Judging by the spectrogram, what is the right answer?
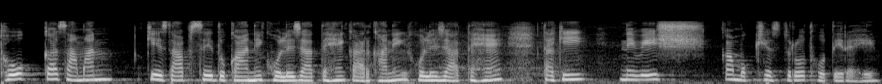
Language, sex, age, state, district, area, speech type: Hindi, female, 30-45, Madhya Pradesh, Jabalpur, urban, spontaneous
